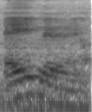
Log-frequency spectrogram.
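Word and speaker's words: εἰρήνη: 에이레네요. 에이레네.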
